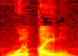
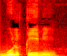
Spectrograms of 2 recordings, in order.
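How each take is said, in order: First: The second syllable has an 'ai' diphthong. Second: The second syllable has a plain 'ee' vowel. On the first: The speaker calls it right. "Sebenarnya baca Bulqaini" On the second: The speaker calls it wrong. "orang setengah sebut Bulqini"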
